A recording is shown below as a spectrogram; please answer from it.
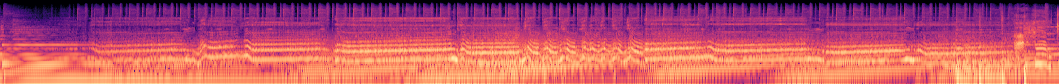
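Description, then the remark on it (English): A loud race car engine screams through repeated revs and gear shifts, its pitch climbing and dropping as cars whoosh past, continuous for the whole stretch with no talking. “A driving machine, a race car was I. I'd step on the gas and get going so fast and watch all the cars go by.”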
